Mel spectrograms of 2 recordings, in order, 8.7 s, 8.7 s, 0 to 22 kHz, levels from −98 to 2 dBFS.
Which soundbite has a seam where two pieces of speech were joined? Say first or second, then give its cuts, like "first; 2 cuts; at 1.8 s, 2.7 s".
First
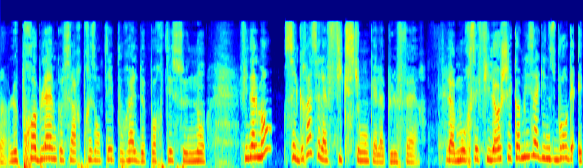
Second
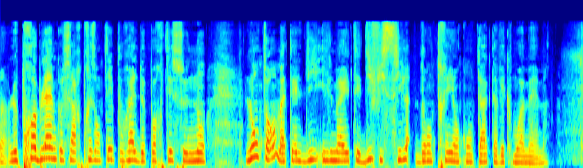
first; 2 cuts; at 3.6 s, 6.7 s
